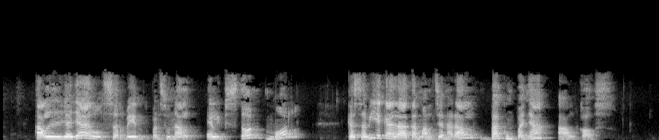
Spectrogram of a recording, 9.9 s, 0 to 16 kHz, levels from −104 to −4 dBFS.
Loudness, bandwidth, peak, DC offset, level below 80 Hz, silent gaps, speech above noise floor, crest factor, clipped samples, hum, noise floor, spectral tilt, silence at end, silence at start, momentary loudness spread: -19 LUFS; 7.8 kHz; -2 dBFS; under 0.1%; -66 dBFS; none; 57 dB; 18 dB; under 0.1%; none; -76 dBFS; -3.5 dB/octave; 0.75 s; 0.55 s; 12 LU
